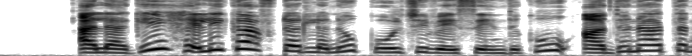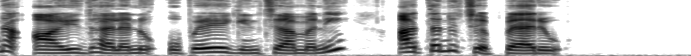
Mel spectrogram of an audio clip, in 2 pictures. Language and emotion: Telugu, neutral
